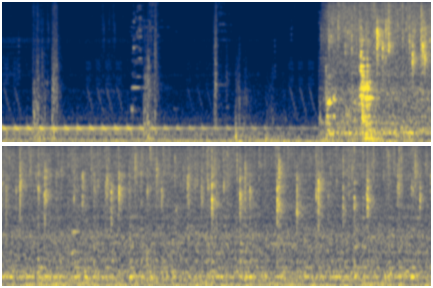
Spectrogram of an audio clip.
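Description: Shower water in the video game Stationeers switching on abruptly after a quiet stretch with faint tones and clicks, then running as a steady, close hiss of spraying water to the end.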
